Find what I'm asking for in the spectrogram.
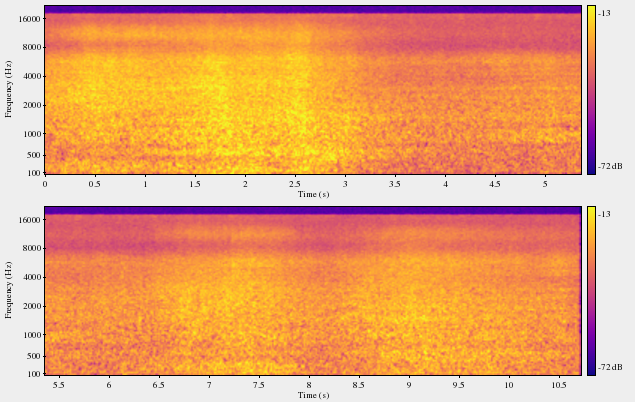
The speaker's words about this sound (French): sur une plage. Je marche dans l'eau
